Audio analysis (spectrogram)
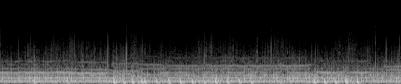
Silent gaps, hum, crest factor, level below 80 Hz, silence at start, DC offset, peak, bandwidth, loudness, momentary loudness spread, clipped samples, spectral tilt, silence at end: none; none; 14 dB; -34 dBFS; 0 s; under 0.1%; -6 dBFS; 3.5 kHz; -22 LUFS; 2 LU; under 0.1%; -12 dB/octave; 0 s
